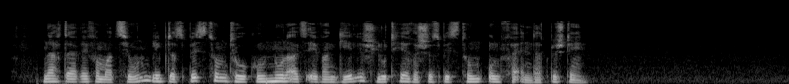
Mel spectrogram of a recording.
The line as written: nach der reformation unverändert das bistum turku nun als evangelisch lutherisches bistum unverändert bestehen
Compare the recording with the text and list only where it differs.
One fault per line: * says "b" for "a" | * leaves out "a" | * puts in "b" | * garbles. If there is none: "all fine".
* says "blieb" for "unverändert"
